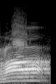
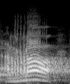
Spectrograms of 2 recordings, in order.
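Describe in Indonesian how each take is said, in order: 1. R punya getaran yang ringan dan terkendali. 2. R punya getaran yang panjang dan berat. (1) "suara ra menjadi sempurna" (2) "Kalau berlebihan jadi ra"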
